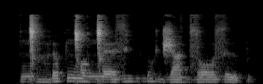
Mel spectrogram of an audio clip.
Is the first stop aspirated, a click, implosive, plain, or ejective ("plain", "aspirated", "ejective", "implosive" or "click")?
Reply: click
